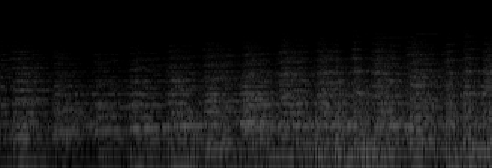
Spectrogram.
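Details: Orchestral music with sustained strings and a steady pulse fills the whole recording.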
